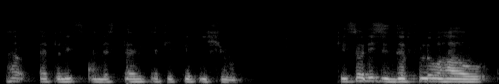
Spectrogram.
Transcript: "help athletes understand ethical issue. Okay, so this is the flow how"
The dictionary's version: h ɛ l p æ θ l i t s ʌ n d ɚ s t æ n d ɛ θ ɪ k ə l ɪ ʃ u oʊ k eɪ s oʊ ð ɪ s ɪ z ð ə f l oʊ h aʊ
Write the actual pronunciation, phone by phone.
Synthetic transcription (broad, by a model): h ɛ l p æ t l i t s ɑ n d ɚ s t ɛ n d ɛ t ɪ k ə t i ʃ u oʊ k eɪ s oʊ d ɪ s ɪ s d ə f l oʊ h aʊ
